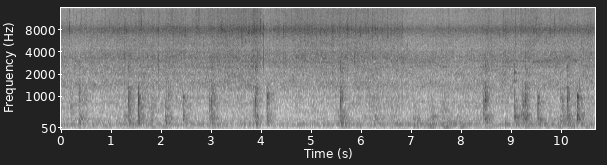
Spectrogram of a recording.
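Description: Chopped onions and curry leaves sizzling in hot oil in a non-stick wok with a steady hiss, stirred with a wooden spatula that scrapes and knocks against the pan now and then, more often near the end.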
